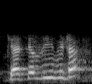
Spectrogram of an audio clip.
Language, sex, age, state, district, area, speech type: Hindi, female, 60+, Uttar Pradesh, Sitapur, rural, conversation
